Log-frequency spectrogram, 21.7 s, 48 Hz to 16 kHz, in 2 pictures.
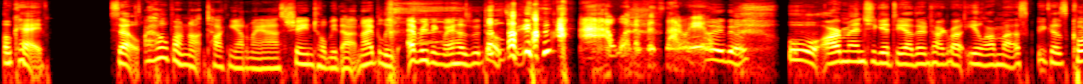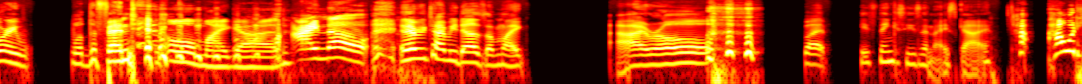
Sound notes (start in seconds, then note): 4.8 both laughs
